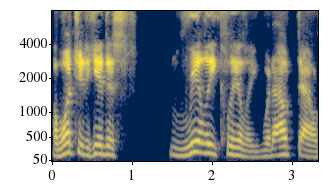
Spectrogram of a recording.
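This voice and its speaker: Over a quiet background, a man with a New York accent speaks at a moderate pace and fairly high pitch with ordinary pitch variation. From New York City. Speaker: podcast host. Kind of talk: closing remarks to audience; casual chat. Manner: hesitant, repeats words.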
